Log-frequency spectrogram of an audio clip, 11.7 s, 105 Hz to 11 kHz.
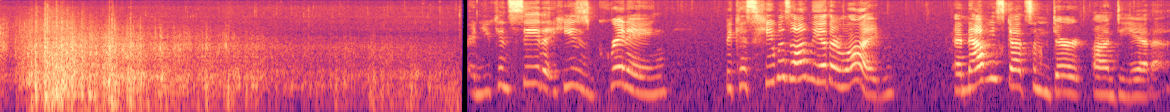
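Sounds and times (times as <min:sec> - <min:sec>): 
thunder crack rolling into a long rumble: 0:00.0 - 0:04.6
steady rain hissing: 0:00.0 - 0:11.6
speech: 0:04.8 - 0:11.6.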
